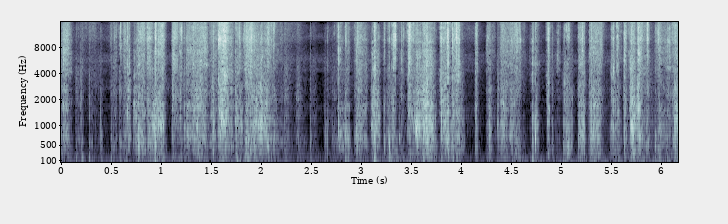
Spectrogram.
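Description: Two dark bristle brushes scrub fast and hard across an upright, weathered, solid dead tree stump, making a dry, rapid scratching and scraping. The bristly rasps come in quick, uneven bursts with bright, airy hiss and almost no low end. Each stroke stops dead with no ring.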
